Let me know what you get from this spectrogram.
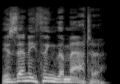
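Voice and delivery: sharply. A narrator's reading. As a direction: snap the question out. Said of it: "he added sharply".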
